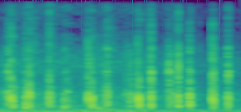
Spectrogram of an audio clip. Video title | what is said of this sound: Scooter Tramp Scotty. Compensator Test & Repair Tech Tips. (An Older Vid) | hear the way it rattles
